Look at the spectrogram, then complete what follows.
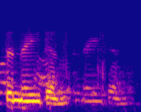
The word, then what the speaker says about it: Dunedin: Did I pronounce that correctly? Otago, New Zealand. What is it? Dunedin? That's close enough, Dunedin. Oh, Dunedin.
